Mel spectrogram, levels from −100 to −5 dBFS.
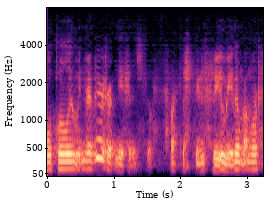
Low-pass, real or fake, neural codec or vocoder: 7.2 kHz; fake; codec, 16 kHz, 0.5 kbps, FreqCodec, larger model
